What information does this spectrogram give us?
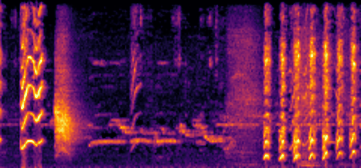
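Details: Laughingthrush training song: a warbled, looping phrase and a harsh rasp, then quieter sliding whistles. It ends with a rapid series of bright, chattering notes repeated several times a second.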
